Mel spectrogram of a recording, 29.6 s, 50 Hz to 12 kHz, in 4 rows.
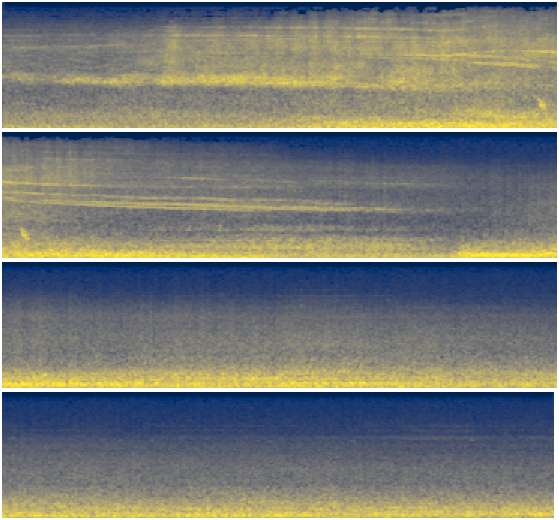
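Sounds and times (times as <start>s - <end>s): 
passenger airplane engines roaring during landing approach: 0.0s - 29.5s
airplane engine high whining tones: 5.8s - 9.6s.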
